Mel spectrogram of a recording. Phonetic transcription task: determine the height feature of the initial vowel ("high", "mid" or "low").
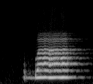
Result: low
